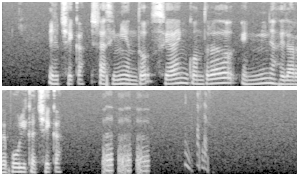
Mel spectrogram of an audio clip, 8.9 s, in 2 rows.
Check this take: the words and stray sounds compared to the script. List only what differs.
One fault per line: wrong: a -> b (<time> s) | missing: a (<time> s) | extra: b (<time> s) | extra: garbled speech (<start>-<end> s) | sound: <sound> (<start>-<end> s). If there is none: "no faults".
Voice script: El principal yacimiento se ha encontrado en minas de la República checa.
wrong: principal -> checa (0.8 s)
sound: laugh (5.9-6.6 s)
sound: chirp (7.2-7.6 s)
